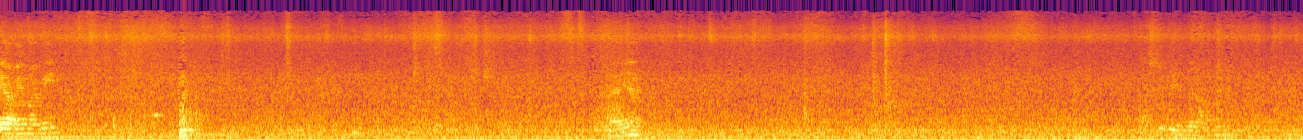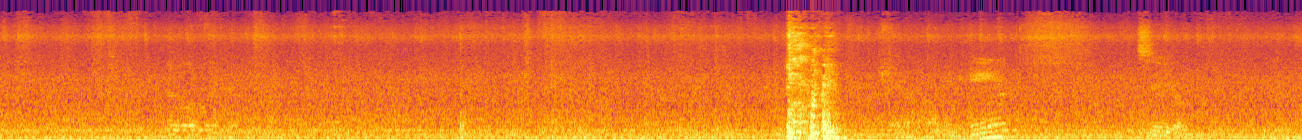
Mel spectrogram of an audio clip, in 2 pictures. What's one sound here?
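A man speaks briefly and quietly nearby.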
